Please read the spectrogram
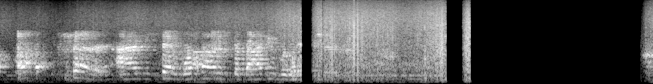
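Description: A voice on a recorded emergency phone call, thin and hard to make out, for about three seconds. Then comes about a second and a half of steady hiss, and the sound cuts out to dead silence.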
